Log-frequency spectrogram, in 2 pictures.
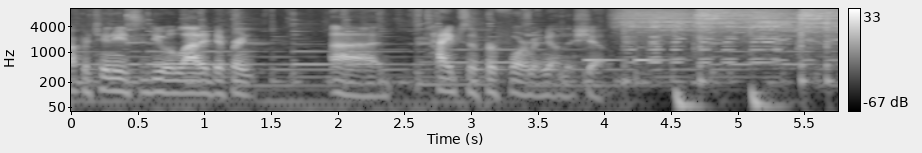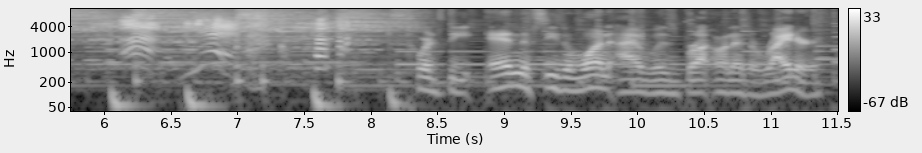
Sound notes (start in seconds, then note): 3.7 happy music; 5.8 laughing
